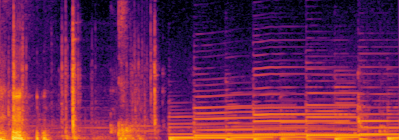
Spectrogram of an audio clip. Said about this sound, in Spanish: Se ponía en marcha la gramola, Cruz de las Monedas, y suena esta música.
